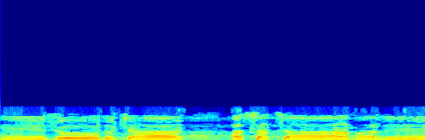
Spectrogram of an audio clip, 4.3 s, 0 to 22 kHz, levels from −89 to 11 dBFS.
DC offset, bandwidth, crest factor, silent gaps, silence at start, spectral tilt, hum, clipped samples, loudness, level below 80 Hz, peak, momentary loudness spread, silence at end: under 0.1%; 5.4 kHz; 16 dB; none; 0 s; -9 dB/octave; none; under 0.1%; -21 LUFS; -64 dBFS; -6 dBFS; 6 LU; 0 s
